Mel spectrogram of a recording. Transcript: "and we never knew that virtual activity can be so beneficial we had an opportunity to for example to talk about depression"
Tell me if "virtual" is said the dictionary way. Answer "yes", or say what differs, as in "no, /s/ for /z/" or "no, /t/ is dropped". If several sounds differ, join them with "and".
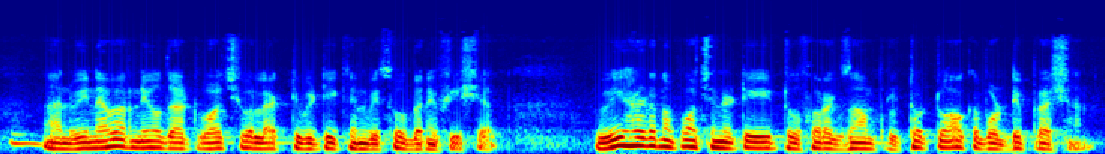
yes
